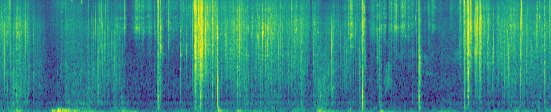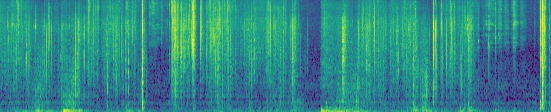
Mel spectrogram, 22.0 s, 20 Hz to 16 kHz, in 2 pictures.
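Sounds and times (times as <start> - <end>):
chalk crunching and cracking: 0.0 - 22.0
dull low thumps: 1.0 - 2.2.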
